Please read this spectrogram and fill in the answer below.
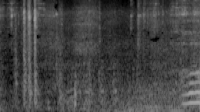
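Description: A few quick small clicks and rattles, then soft rustling handling noise inside a car, with a brief voice starting near the end.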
